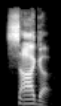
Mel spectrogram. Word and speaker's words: saga: been working on saying that right after you Sega the Sega Ben the Sonic Sega it's Sega Saga I gotta say it right I'm getting I'm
